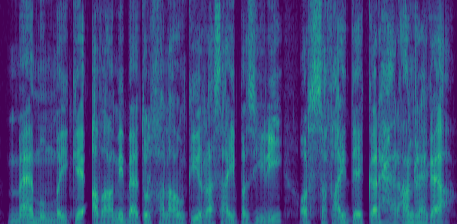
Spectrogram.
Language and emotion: Urdu, surprised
